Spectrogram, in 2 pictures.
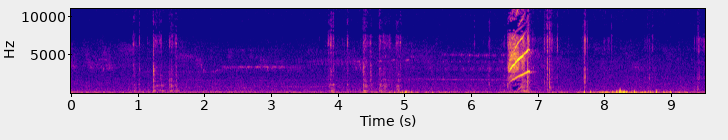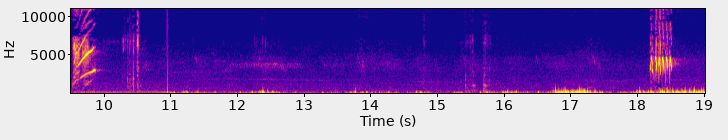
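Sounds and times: short high squeaks: 0:06.5 - 0:07.2, 0:09.4 - 0:10.6.

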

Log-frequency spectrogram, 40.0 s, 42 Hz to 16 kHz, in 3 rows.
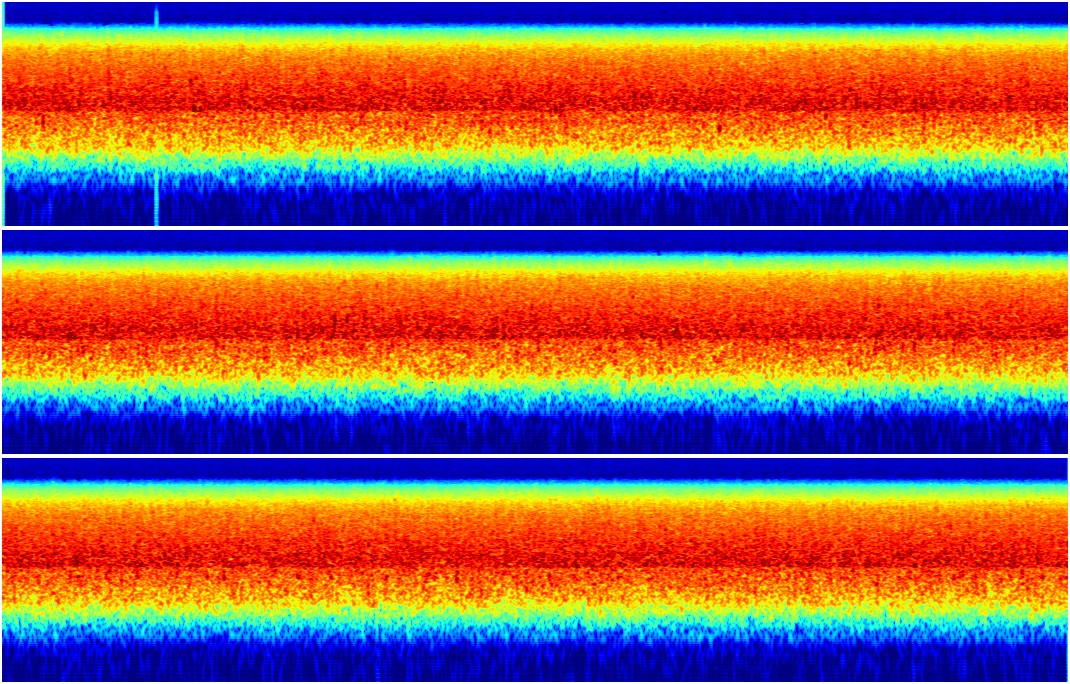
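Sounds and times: stream splashing over rocks: 0:00.0 - 0:39.9.

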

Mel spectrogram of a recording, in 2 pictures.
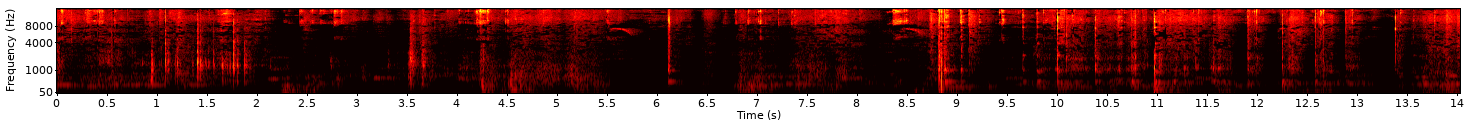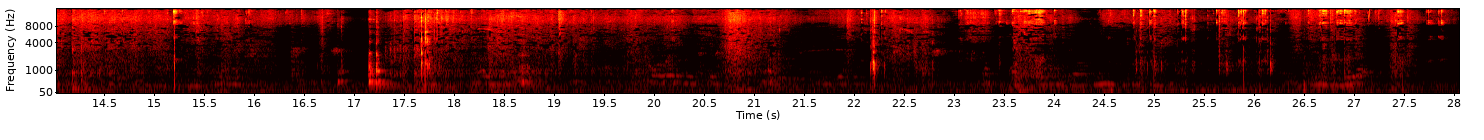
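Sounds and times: metal spoon clinking against glass: 0:08.4 - 0:13.1, 0:22.1 - 0:28.0.

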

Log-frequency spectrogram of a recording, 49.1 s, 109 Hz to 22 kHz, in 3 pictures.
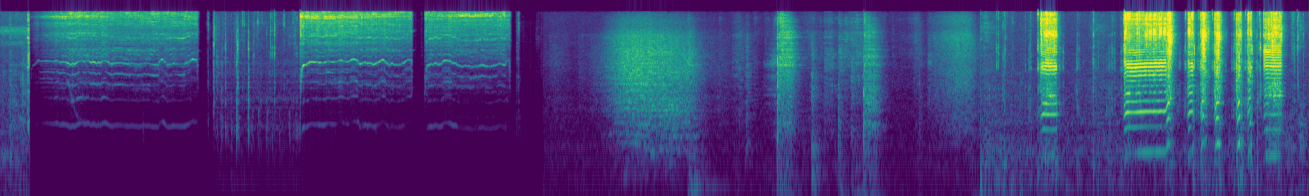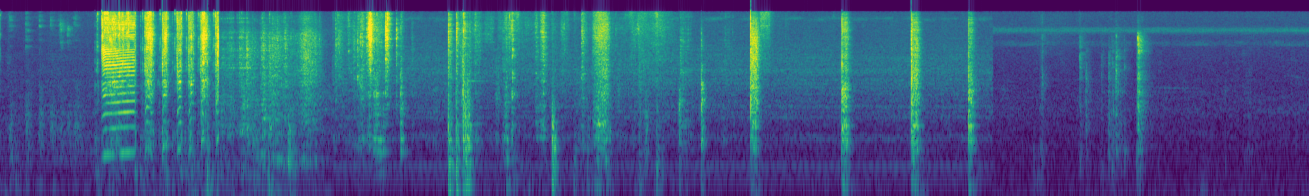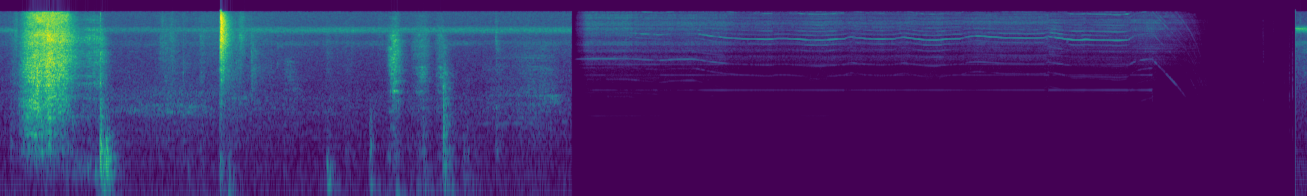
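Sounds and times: scraping on wooden board: 0:17.5 - 0:26.1, 0:32.8 - 0:34.3, 0:36.8 - 0:39.7.

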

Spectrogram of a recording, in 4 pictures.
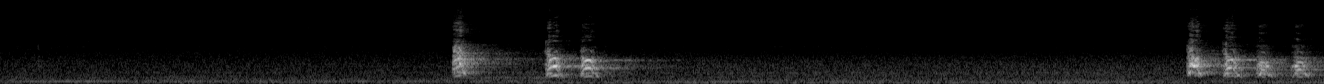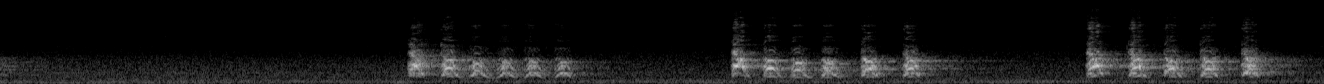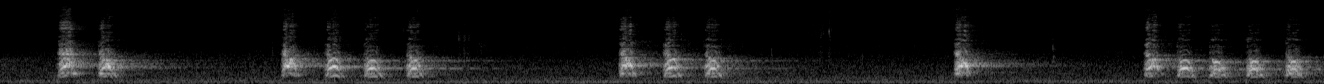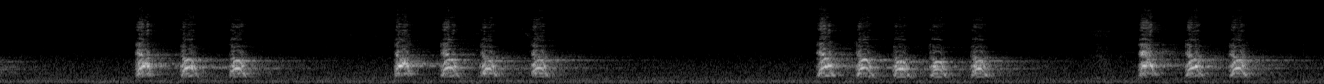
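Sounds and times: dog barking: 0:04.5 - 0:06.4, 0:11.9 - 0:13.3, 0:17.3 - 0:19.2, 0:20.6 - 0:22.7, 0:24.1 - 0:26.1, 0:27.0 - 0:27.9, 0:29.3 - 0:31.0, 0:32.7 - 0:34.0, 0:36.0 - 0:36.6, 0:37.9 - 0:39.8, 0:41.1 - 0:42.5, 0:43.6 - 0:45.5, 0:47.9 - 0:49.9, 0:51.1 - 0:52.5.

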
